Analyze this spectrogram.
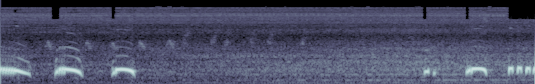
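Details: Spotted dove kept as a decoy, with a two-ending 'giọng đồng' voice used to lure wild birds. Three soft arched coos, a pause, then a stuttered start, another coo and a rapid cluster of short notes.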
